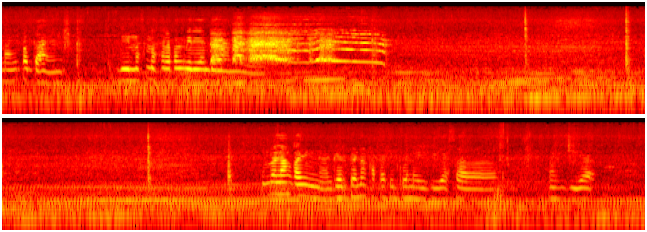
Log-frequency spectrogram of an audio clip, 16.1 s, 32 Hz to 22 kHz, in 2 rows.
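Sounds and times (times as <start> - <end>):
rooster crowing: 2.5 - 5.1.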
